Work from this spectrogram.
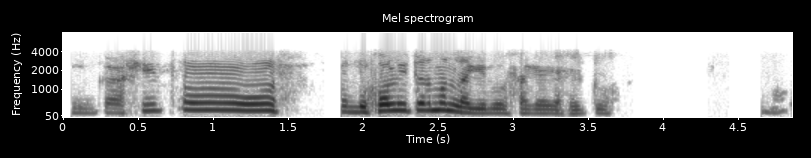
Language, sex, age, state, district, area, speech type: Assamese, male, 45-60, Assam, Udalguri, rural, conversation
